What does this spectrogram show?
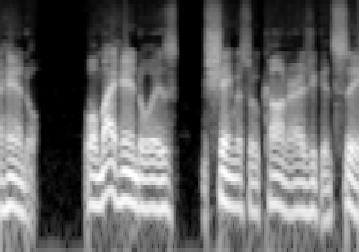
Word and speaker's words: Seamus: How do you say Seamus? Is it Seamus? Seamus. That's right.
